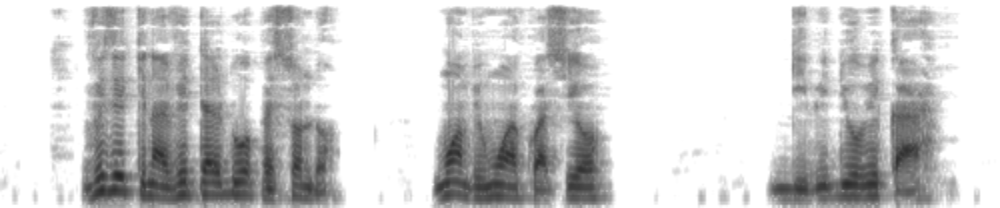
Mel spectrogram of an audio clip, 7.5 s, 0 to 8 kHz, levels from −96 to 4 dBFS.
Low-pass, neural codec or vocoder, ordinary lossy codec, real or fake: 7.2 kHz; none; MP3, 64 kbps; real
